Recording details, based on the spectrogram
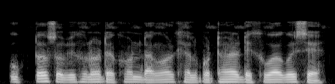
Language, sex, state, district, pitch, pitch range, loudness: Assamese, male, Assam, Kamrup Metropolitan, 115 Hz, 105-120 Hz, -16 LUFS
